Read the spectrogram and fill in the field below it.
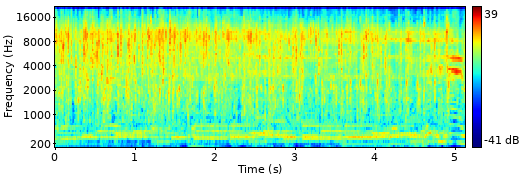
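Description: Continuous loud clapping from an audience at a village performance of La Fontaine fables, applauding the amateur actors in a dense steady roar with crowd voices mingled in.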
